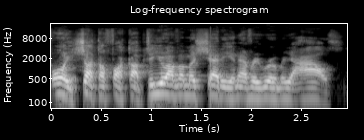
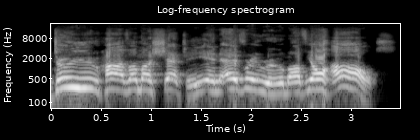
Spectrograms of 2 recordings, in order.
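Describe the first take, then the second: First: Louder British cut-off, machete question barked; hammed-up British tough guy interrupting; mock Andrew Tate British shout. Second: Much higher, much louder British shout; mock furious British yell. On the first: Andrew Tate cutting Ashton off, loud mock British demand. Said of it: "He's like". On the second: Andrew Tate repeating machete question, hammed-up British yell. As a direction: scream the machete question like a cartoon tough guy. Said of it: "I said".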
